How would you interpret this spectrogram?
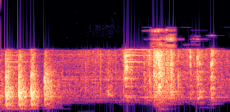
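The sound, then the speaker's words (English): Four quick, firm knocks on the door of a boat-rental place at a boat landing, evenly spaced, followed by a second or two of muffled clattering and rattling noise. No one speaks. “I knocked for Peterson.”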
